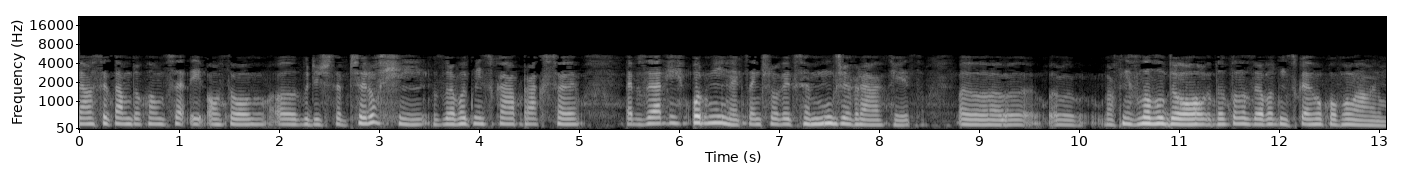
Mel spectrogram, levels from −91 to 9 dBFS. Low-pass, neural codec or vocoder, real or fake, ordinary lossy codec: 5.4 kHz; autoencoder, 44.1 kHz, a latent of 192 numbers a frame, MeloTTS; fake; MP3, 24 kbps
